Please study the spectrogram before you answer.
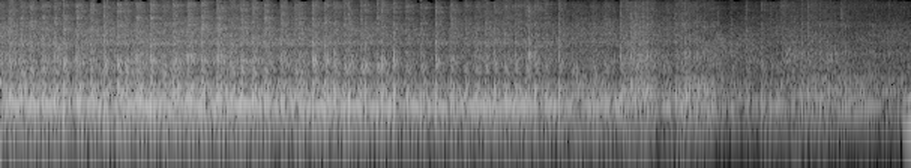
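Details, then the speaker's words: String trimmer (weed eater) with small two-stroke engine, after coil test and new spark plug, cold start on choke: buzzes unevenly, note wavering and stumbling; running rough, owner suspects carburetor needs cleaning. "this thing sounds like the carburetor needs cleaned on it"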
